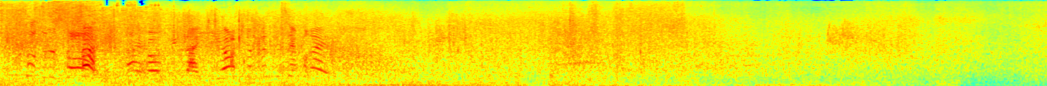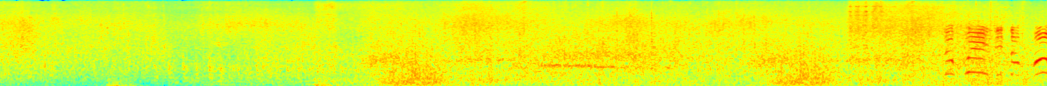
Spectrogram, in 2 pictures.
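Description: Waves splash and rush against a ship's hull.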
